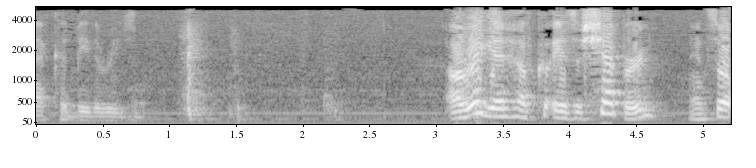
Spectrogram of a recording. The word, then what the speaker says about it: Auriga: The other one is Auriga, Aurica, it shows it here. Let me see if I'm pronouncing that right. No, I have it Auriga here. I'll just check it for you in a hurry just to make sure we get it right. It's got a G, so this chart has it wrong.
